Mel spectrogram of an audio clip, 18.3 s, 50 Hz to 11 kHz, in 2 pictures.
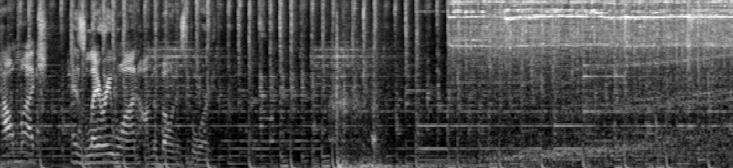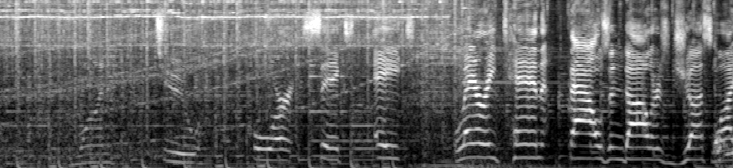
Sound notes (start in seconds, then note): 4.2 thump; 5.5 coins jingling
